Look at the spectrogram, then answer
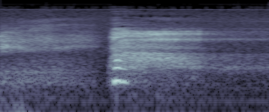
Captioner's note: sigh of regret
